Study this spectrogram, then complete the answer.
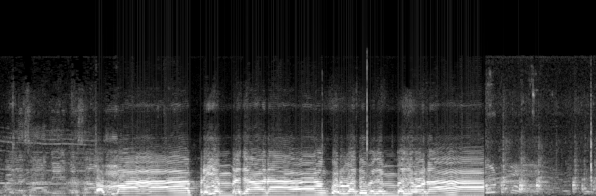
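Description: A song plays loudly through a loudspeaker.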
